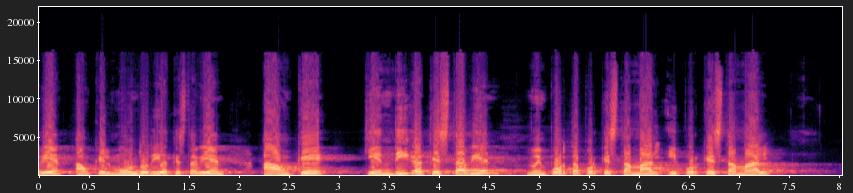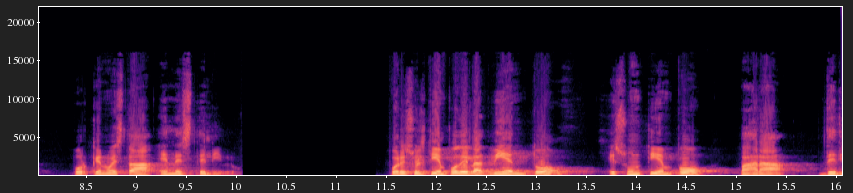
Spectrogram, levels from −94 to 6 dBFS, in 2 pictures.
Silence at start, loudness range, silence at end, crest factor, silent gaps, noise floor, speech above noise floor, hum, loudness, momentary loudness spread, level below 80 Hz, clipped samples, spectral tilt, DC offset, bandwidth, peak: 0 s; 8 LU; 0 s; 10 dB; none; under -90 dBFS; over 81 dB; none; -10 LUFS; 11 LU; -44 dBFS; under 0.1%; -5.5 dB/octave; under 0.1%; 15.5 kHz; 0 dBFS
